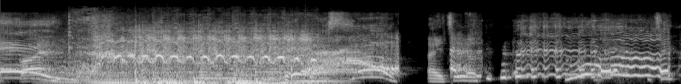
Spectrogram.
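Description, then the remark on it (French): A voice imitates Samara Weaving's goat-like scream with loud, quavering screams, a long wavering cry and then a second burst of bleating wails, with a few spoken words in between. “Elle se fait taper dans l'épaule, puis là, on revient à ce qu'on s'était dit au tout début, le cri de chèvre de Samara Weaving”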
